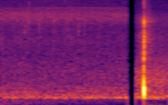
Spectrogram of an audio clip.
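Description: Faint steady outdoor background hiss that drops out briefly, followed near the end by a single sharp knock.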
